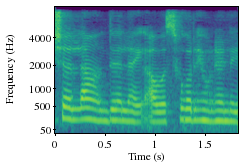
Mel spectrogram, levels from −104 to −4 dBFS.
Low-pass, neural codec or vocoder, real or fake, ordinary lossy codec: 7.2 kHz; codec, 16 kHz, 0.8 kbps, ZipCodec; fake; none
